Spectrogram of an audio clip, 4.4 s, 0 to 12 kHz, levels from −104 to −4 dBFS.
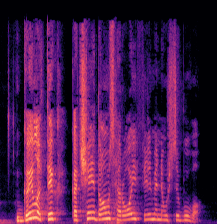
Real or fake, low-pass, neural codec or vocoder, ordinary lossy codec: fake; 10.8 kHz; vocoder, 24 kHz, 100 mel bands, Vocos; AAC, 48 kbps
